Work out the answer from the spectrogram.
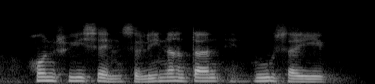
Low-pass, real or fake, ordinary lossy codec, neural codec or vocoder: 7.2 kHz; fake; Opus, 24 kbps; codec, 16 kHz, about 1 kbps, DyCAST, with the encoder's durations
